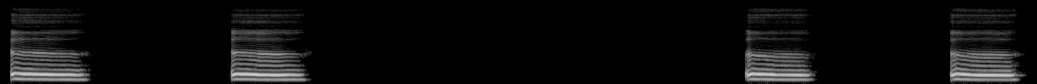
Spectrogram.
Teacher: It's like an unrounded u sound. Be sure to lengthen the vowel sound.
